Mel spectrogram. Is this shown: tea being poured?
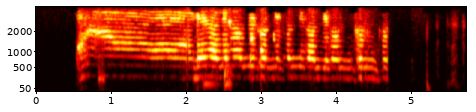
no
